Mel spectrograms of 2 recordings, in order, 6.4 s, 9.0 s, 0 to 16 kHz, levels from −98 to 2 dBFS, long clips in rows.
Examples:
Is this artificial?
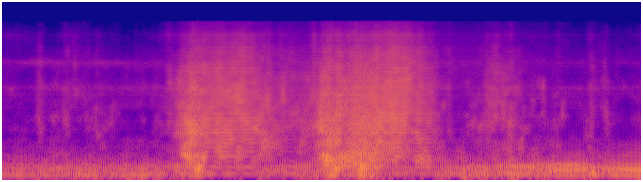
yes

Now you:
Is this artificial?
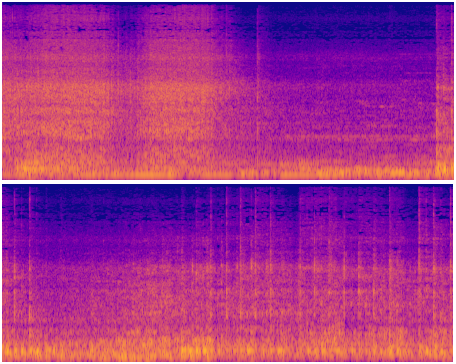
no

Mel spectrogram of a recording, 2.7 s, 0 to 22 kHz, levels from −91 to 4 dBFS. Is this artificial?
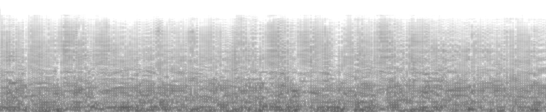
yes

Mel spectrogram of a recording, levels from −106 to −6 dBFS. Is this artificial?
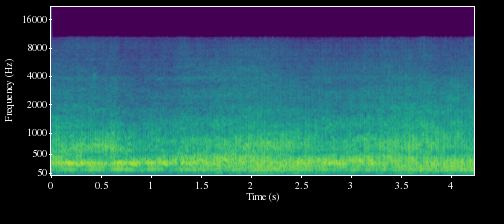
yes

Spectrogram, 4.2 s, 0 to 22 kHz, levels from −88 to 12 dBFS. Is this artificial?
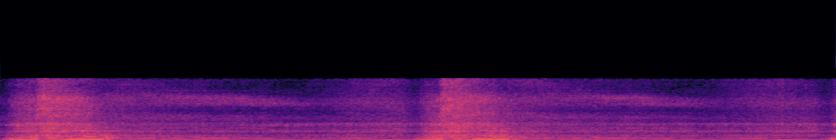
yes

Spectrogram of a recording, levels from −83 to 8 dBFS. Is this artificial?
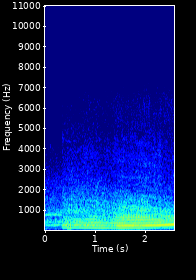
no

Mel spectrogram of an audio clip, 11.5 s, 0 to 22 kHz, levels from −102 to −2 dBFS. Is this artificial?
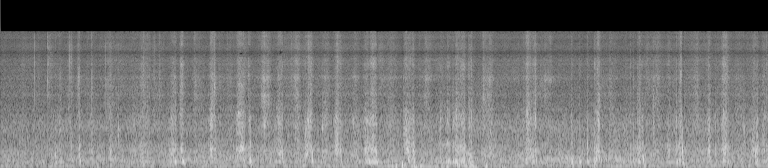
yes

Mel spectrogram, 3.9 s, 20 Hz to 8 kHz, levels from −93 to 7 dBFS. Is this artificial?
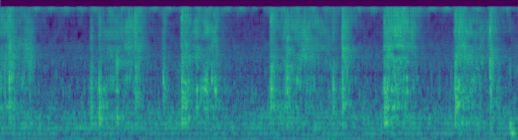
yes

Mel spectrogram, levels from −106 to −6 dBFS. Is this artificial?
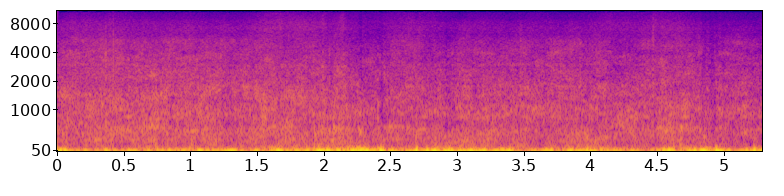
yes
